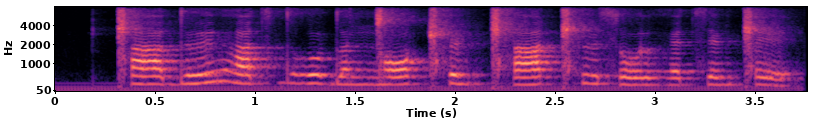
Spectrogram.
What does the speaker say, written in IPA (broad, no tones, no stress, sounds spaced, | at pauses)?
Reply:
ǁ a d̪ ɘ ɪ̯ ɦ a t͡s dʱ o d̪ ɐ ŋ͡ǀ ɔ ǁʰ ɘ ɳ ǁʰ a ǁʰ ɨ s o l ɦ ɛ t͡s e ɳ ǁ e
